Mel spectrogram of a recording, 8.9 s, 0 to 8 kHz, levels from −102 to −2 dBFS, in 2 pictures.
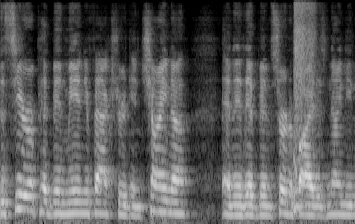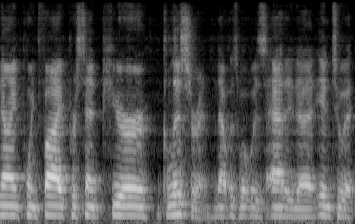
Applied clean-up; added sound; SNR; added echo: none; Snare drum; 9 dB; reverberation time 0.2 s.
